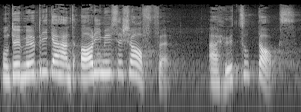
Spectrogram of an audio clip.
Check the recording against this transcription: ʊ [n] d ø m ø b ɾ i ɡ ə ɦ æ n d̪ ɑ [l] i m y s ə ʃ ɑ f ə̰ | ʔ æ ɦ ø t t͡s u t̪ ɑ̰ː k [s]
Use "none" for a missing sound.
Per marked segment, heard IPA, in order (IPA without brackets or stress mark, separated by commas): n, l, s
